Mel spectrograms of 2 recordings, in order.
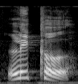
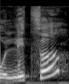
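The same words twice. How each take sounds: First: The middle consonant is a k sound. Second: The middle consonant is a t sound.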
